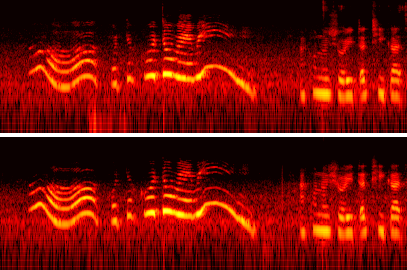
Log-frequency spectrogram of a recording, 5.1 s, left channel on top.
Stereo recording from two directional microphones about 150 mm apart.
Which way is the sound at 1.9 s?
10° right (ahead or behind).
